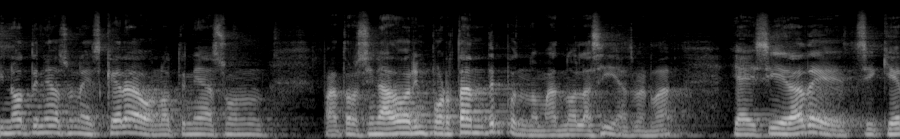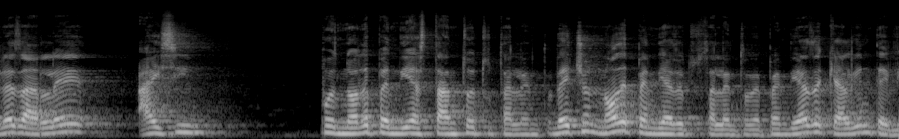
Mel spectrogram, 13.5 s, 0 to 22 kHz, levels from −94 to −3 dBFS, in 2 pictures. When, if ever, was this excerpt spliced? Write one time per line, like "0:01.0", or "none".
none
